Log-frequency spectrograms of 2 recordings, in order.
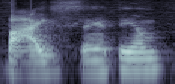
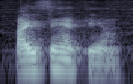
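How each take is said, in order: First: The first syllable is said strongly and heavily. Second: The first syllable is said lightly and smoothly.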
